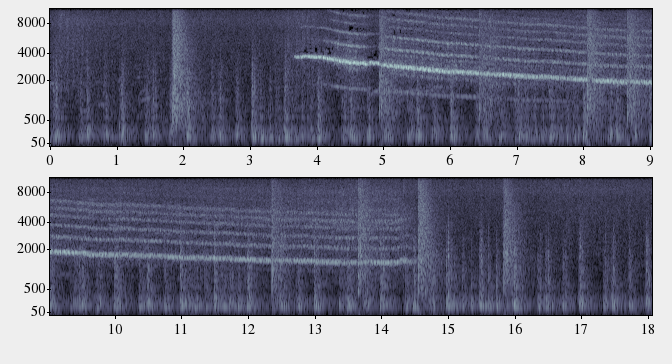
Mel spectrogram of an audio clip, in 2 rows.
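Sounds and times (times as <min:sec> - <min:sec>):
fireworks crackling and hissing: 0:00.0 - 0:18.0
sharp bangs: 0:01.8 - 0:02.8, 0:03.6 - 0:16.6
long falling whistle: 0:03.6 - 0:14.9.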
